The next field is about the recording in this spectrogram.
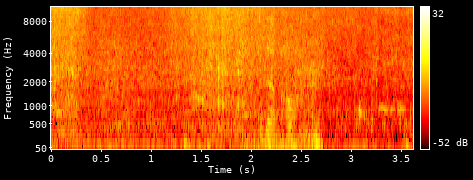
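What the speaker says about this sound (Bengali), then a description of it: "বাইরে যে কি ভয়ঙ্কর হাওয়া হচ্ছে আর তার সাথে বৃষ্টি।" Strong wind roars outdoors with heavy rain during Cyclone Remal, a dense, steady rush with low gusty rumbles, heard close and loud while a person speaks briefly over it.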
